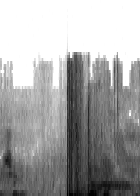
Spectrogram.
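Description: A revolver fires a loud shot.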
